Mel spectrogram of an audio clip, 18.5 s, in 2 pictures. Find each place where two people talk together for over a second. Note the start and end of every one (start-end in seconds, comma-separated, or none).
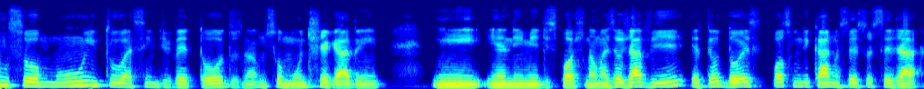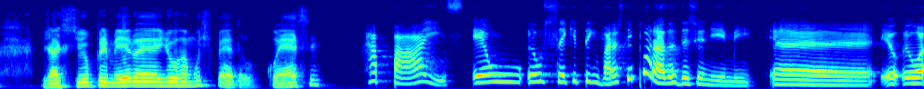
none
